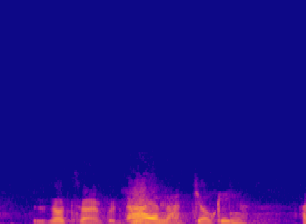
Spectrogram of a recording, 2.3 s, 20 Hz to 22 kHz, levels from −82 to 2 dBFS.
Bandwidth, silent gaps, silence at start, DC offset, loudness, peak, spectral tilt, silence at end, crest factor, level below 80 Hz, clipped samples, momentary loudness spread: 5.2 kHz; none; 0.25 s; under 0.1%; -23 LUFS; -6 dBFS; -8.5 dB/octave; 0 s; 18 dB; -70 dBFS; under 0.1%; 18 LU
